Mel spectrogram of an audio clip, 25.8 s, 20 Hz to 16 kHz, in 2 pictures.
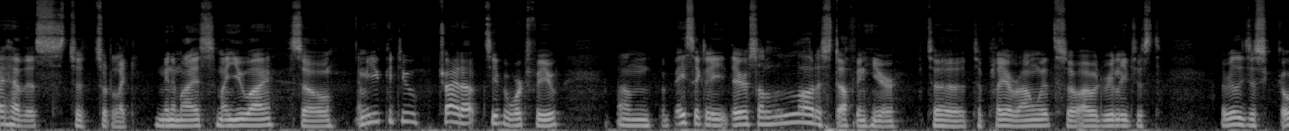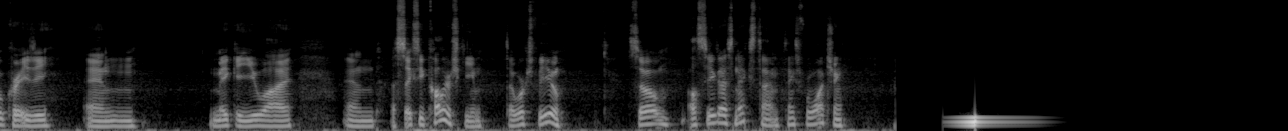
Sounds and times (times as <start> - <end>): Speech: 0.0 - 5.6, 6.2 - 11.6, 12.2 - 14.4, 15.0 - 18.6, 19.2 - 21.4
Silence: 22.4 - 23.2.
